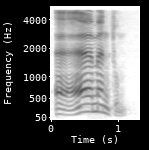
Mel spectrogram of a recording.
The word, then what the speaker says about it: آمنتم: ونحذف هذه الألف ولا ننطقها حتى لا يجتمع عندنا هذه الألف مع هذه الألف بهذه الطريقة، همزة ثم ألف ثم همزة ثم ألف، لا هذا لا صح، فتصير آمنتم.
